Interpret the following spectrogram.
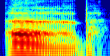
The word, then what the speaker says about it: herb: They would say an but they would say an herb. So they would miss out the H. They would they never say the H in herb or say herb I should say.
